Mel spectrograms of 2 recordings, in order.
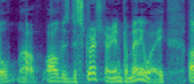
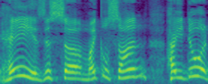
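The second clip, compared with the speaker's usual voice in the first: put-on very high, syrupy-sweet, sugary voice; 10 semitones higher than usual. Retelling a caller on the phone asking for his dad: mimicking a sugary, sweet voice. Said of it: "this sugary, sweet voice".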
